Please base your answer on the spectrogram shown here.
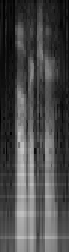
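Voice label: "overture", English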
